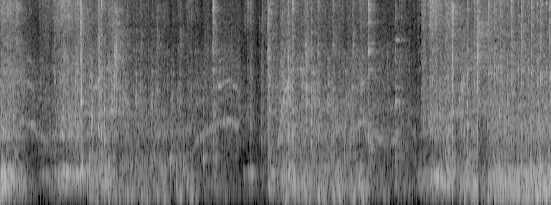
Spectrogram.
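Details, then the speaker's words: Small lawnmower engine, run last fall but wouldn't start after storage, now running after fuel system work: lazy, slow, uneven loping beat instead of crisp full speed; governor set too low. "okay that's what I was guys now it is revving a bit low so I'm going to show you how to set that"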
